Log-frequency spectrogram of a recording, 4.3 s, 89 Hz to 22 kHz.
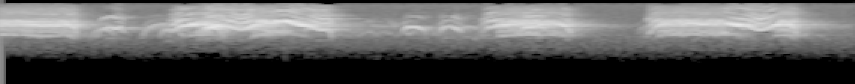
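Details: Brown-eared bulbuls exchanging evening ground calls in Oarai, Ibaraki, Japan, on 9 November 2008: loud, harsh, squealing calls in bursts about a second long, rising and falling in pitch, with short gaps between them.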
